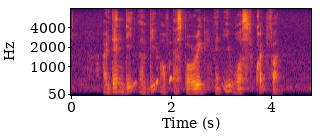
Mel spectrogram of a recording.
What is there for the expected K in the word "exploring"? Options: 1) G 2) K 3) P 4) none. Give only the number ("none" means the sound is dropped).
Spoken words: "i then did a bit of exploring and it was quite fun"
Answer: 4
